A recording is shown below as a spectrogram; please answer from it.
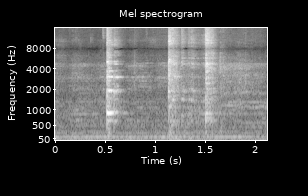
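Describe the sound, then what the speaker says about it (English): Risotto stirred in a pan with a utensil gives three short clinks and scrapes against the metal, spaced apart over a quiet low background hum. "give this another stir and add some more liquid"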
